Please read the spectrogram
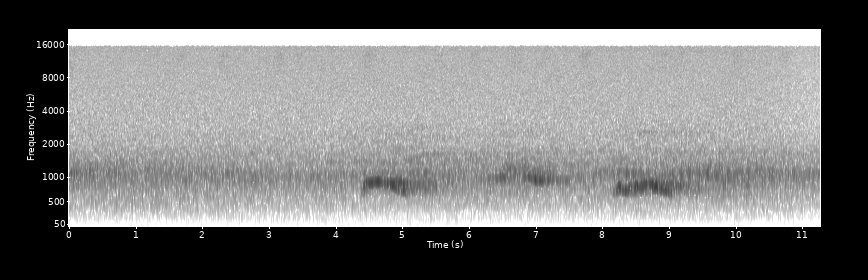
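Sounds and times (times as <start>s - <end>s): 
steady hiss: 0.0s - 11.2s
tawny owl hooting at night in Somerset: 4.4s - 5.6s, 6.3s - 7.5s, 8.2s - 9.9s.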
